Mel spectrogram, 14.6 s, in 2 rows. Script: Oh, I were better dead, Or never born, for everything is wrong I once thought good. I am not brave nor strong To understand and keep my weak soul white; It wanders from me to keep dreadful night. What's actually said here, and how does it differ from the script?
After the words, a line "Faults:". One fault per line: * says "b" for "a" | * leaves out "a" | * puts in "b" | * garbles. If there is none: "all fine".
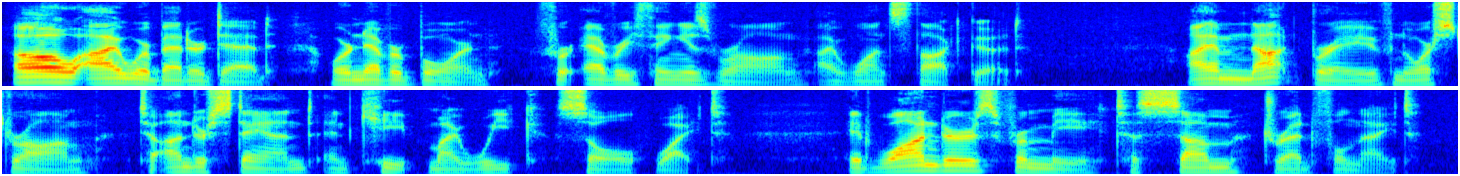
Oh, I were better dead, Or never born, for everything is wrong I once thought good. I am not brave nor strong To understand and keep my weak soul white; It wanders from me to some dreadful night.
Faults:
* says "some" for "keep"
